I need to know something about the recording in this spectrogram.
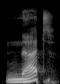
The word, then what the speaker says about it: Knut: In 1987, they retired the name Knut, which I'm sure is pronounced nut, but it's K-N-U-T.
